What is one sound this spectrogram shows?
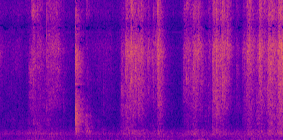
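Plastic wrapping rustles and crinkles in hands close by.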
